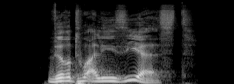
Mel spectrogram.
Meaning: second-person singular present of virtualisieren
- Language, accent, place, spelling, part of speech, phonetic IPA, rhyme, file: German, Germany, Berlin, virtualisierst, verb, [vɪʁtualiˈziːɐ̯st], -iːɐ̯st, De-virtualisierst.ogg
